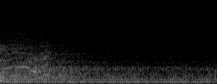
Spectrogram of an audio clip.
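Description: Quiet room tone with a steady low hum; no zipper or other handling sound stands out.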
